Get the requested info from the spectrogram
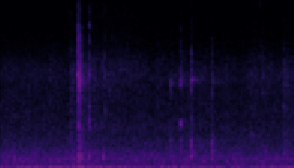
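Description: A few scattered computer keyboard keystrokes over a faint steady background hum.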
